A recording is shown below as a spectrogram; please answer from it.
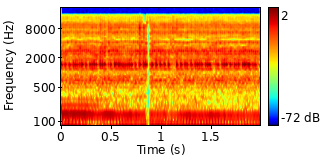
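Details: Half-HP vacuum pump evacuating a one-door refrigerator with the valve fully open, smoke from the exhaust as air is drawn out: steady low hum with a fixed thin whine, even and unbroken; pulling down normally with no knocks.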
